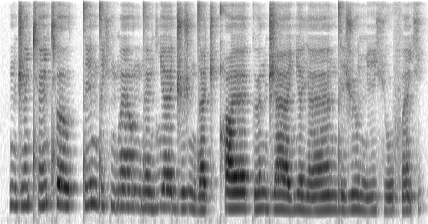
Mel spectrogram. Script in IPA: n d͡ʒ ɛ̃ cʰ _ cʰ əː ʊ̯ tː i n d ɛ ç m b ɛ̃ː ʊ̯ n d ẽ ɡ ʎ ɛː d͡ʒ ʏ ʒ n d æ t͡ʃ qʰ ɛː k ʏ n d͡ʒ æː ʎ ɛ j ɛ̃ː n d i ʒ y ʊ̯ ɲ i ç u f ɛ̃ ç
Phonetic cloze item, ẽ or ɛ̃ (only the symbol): ẽ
